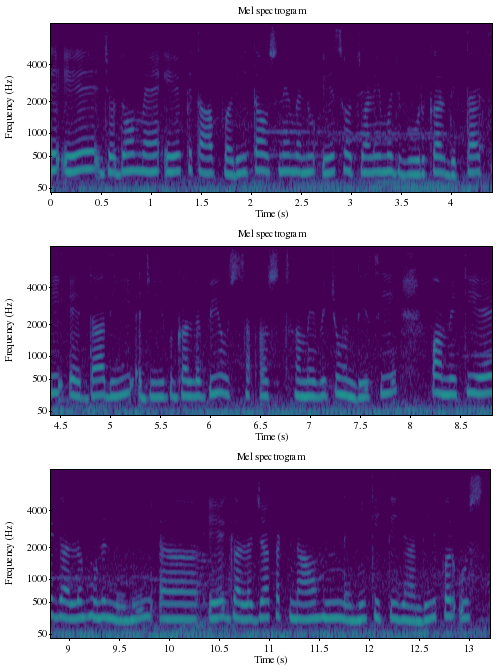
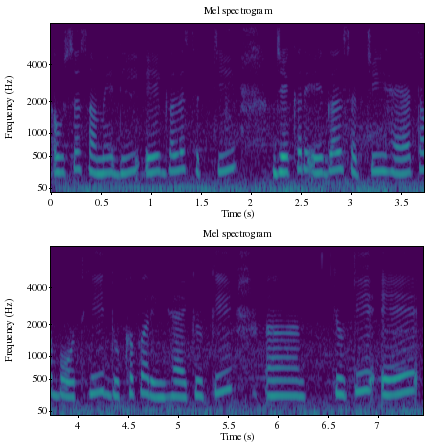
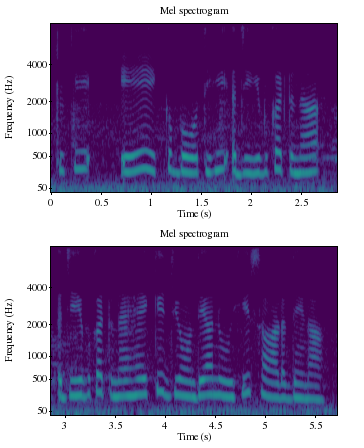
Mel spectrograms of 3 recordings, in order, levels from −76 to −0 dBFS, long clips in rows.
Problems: constant background noise, continuous background conversations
